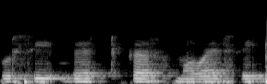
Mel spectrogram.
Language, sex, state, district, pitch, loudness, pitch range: Hindi, male, Chhattisgarh, Bastar, 135 Hz, -19 LUFS, 130-135 Hz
